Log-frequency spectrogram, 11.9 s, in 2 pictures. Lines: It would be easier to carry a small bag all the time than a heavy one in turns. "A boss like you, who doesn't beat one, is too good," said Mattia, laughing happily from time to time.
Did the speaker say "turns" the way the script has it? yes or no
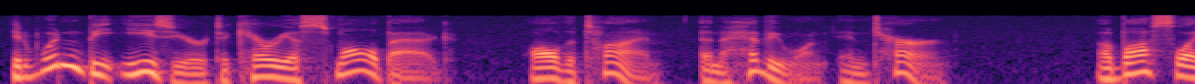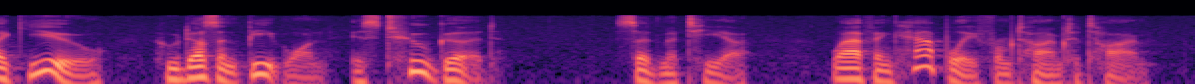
no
